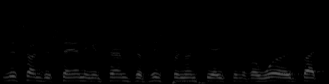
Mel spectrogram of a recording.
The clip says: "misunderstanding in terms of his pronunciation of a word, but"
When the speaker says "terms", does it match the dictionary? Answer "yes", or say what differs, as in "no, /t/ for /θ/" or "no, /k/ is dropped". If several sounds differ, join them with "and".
yes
